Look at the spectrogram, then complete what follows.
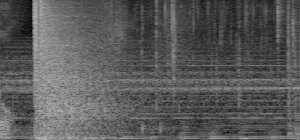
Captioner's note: gunshots fired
